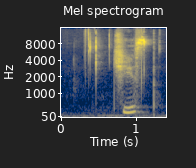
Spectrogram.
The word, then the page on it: lire: /liʁ/; France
